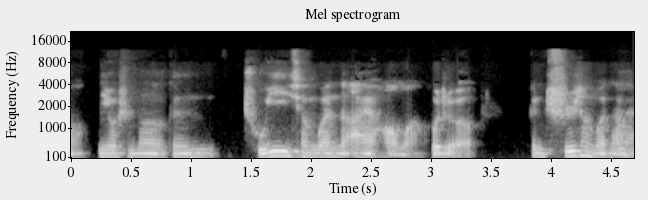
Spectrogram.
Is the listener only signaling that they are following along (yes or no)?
no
